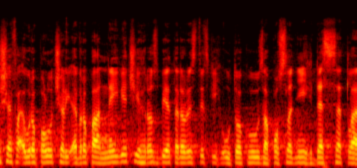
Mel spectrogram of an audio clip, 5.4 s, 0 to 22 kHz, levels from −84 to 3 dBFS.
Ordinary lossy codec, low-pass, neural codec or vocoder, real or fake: AAC, 64 kbps; 14.4 kHz; vocoder, 44.1 kHz, 128 mel bands every 256 samples, BigVGAN v2; fake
